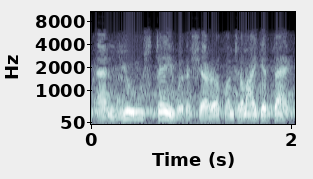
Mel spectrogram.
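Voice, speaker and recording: An American man playing a composed, authoritative investigator in 1940s radio drama style, speaking deliberately. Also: mid-range voice, big pitch swings, natural voice. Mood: composed, probing. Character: sharp, composed male investigator, the Avenger. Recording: noisy, dull old radio recording.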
